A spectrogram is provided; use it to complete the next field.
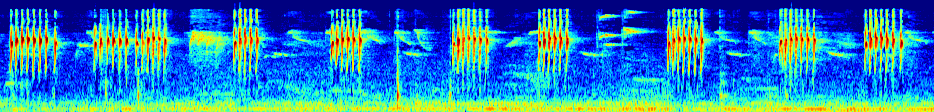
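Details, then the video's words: Javan tesia in nonstop song: short, bright, rapidly ticking trills, high and buzzy, repeated in uneven clusters with short gaps, plus faint thin whistles between bursts and a soft low hum. "Burung Tesia Jawa Loss Doll"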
